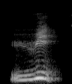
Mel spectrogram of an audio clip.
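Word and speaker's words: huit: We say wit. So look at uh how it goes there on the sorry on the face. Uh so first of all we do not pronounce the H.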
